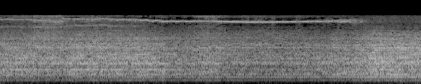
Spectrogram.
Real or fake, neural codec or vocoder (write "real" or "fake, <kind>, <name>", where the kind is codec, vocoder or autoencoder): real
